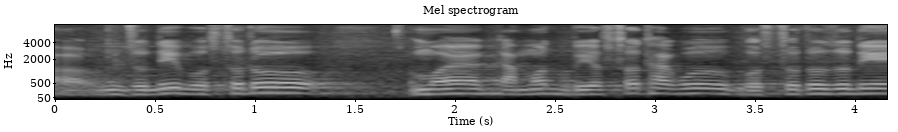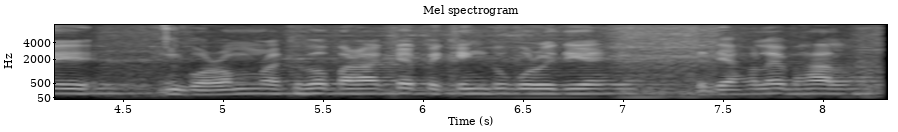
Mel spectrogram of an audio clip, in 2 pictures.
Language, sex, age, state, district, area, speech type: Assamese, male, 18-30, Assam, Dhemaji, urban, spontaneous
